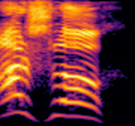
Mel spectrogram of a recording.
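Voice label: voice german infantry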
